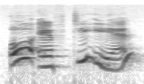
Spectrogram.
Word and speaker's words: often: O-F-T-E-N, often.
